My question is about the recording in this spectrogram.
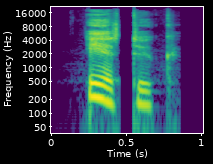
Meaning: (pronoun) third-person plural of érte; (verb) first-person plural indicative past definite of ér
- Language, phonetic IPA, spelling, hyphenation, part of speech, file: Hungarian, [ˈeːrtyk], értük, ér‧tük, pronoun / verb, Hu-értük.ogg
